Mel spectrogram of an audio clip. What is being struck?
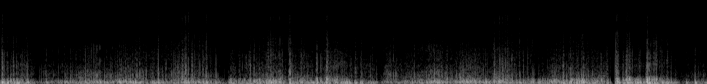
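Faux leather cosmetic pouch.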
